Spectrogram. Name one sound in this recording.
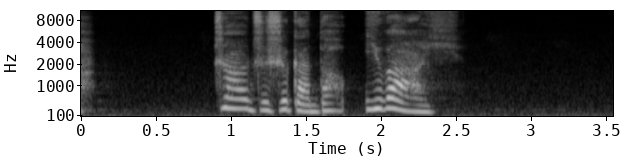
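A young woman speaks in surprise, close by.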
